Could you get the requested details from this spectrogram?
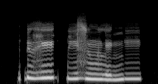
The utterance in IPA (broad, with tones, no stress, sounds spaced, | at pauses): ɗ ɨ˧ ɣ eː˦ k͡p i˨˦ z ũ˧ l e˨ ŋ i˧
